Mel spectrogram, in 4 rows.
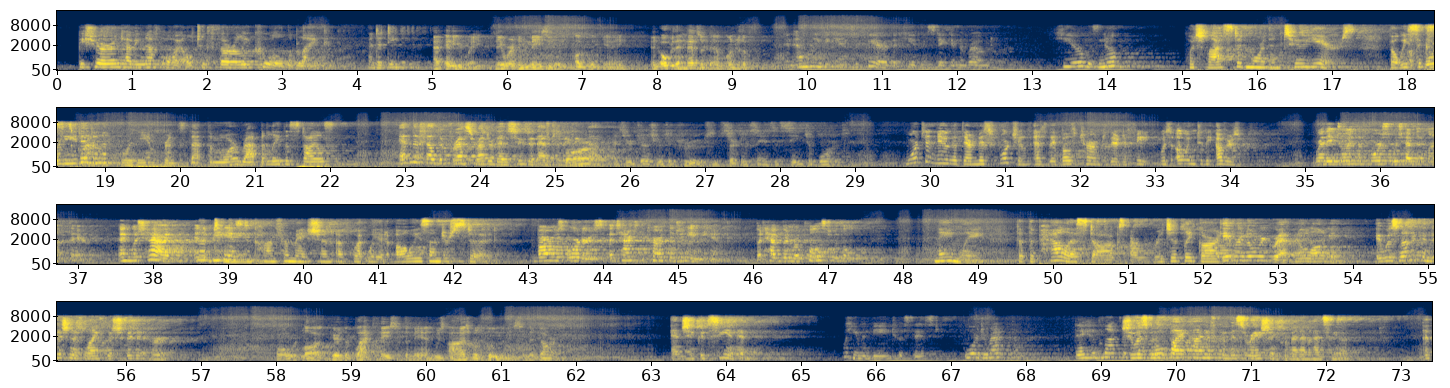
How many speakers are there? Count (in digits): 9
